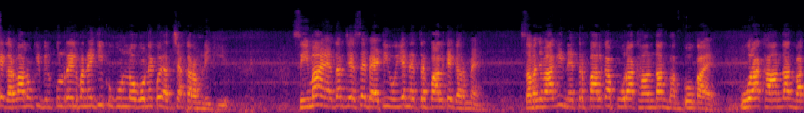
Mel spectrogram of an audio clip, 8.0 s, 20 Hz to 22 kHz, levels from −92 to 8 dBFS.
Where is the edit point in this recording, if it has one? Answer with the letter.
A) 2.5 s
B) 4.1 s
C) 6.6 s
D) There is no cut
A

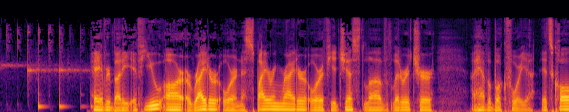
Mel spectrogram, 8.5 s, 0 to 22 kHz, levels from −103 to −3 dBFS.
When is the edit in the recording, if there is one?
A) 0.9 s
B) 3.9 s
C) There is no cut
A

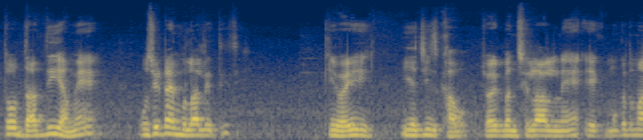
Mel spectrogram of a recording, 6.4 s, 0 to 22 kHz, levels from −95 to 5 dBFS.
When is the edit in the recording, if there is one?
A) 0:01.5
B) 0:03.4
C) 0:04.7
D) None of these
C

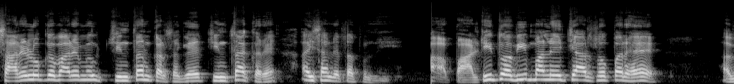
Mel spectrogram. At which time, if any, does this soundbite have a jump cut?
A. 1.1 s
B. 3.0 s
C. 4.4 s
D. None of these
C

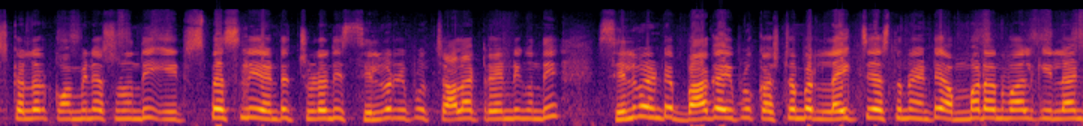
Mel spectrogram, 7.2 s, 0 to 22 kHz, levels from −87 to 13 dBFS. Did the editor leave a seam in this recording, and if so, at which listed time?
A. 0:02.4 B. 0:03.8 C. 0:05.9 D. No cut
D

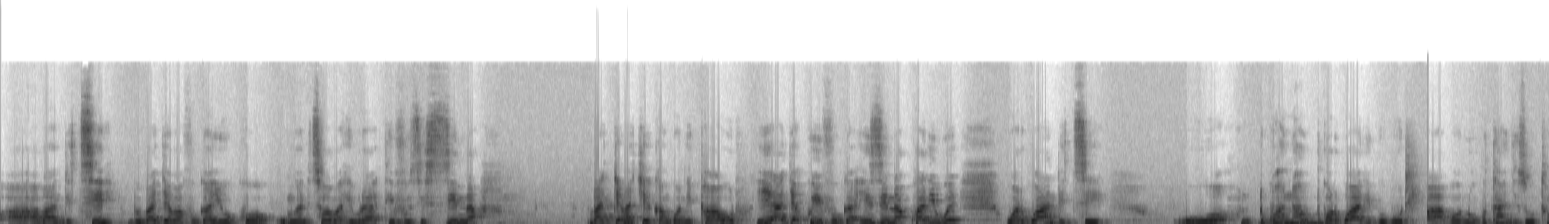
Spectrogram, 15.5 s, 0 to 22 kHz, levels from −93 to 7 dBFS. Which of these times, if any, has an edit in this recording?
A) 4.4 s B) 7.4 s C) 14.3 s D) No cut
C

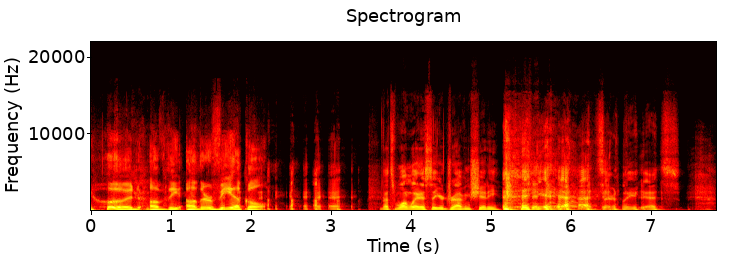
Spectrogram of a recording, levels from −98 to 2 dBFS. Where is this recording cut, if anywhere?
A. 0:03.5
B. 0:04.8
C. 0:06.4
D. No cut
A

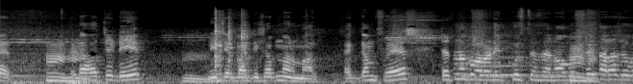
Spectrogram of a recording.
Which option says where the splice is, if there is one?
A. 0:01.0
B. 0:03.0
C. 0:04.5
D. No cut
C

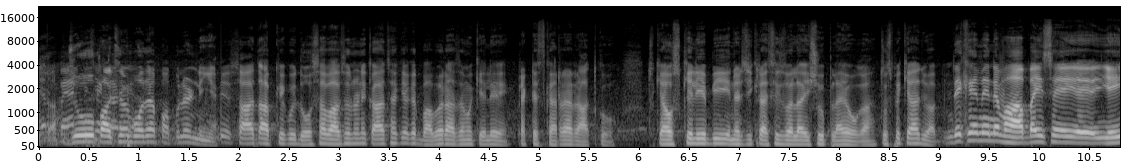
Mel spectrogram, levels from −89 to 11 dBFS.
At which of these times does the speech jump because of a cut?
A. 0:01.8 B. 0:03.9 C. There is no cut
A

